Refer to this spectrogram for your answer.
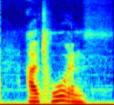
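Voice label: "Uithoorn", Dutch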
